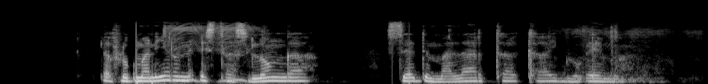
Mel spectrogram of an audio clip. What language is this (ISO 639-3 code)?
epo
